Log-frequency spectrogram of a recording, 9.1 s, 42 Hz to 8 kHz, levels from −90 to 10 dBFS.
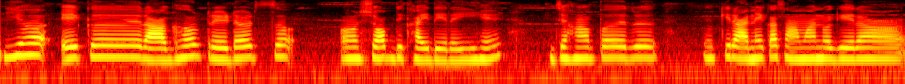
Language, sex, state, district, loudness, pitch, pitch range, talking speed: Hindi, female, Madhya Pradesh, Dhar, -19 LUFS, 215 Hz, 205-225 Hz, 105 wpm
